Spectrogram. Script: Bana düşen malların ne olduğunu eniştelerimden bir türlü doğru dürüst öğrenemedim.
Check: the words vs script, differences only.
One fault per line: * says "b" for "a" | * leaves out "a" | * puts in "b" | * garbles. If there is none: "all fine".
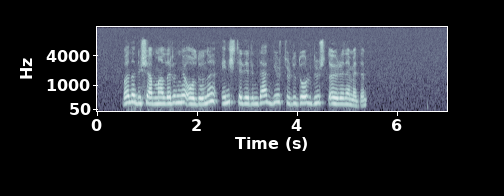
all fine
